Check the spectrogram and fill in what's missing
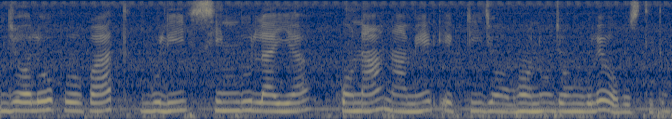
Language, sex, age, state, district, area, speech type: Bengali, female, 30-45, West Bengal, North 24 Parganas, urban, read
